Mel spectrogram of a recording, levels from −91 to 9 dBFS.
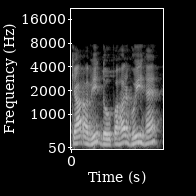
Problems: constant background noise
